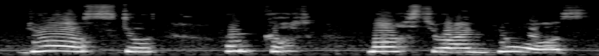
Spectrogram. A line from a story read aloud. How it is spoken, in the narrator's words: the doctor gasped deliriously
